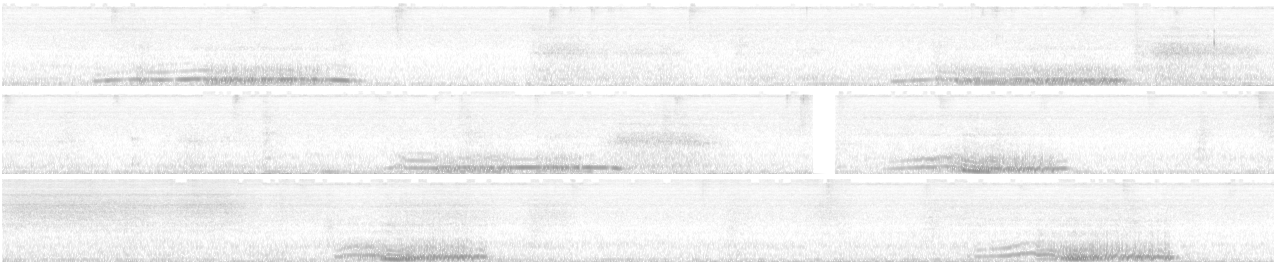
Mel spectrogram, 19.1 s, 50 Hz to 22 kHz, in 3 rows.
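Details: A white and ginger male cat snoring while asleep: rhythmic, low, fluttering rumbling snores, about 17 a minute, with quiet pauses between.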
